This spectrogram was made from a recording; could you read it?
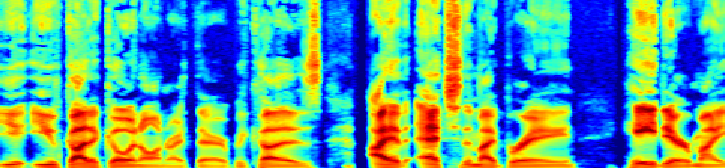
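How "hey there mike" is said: thick, exaggerated put-on Chicago accent. Speaker recalling a greeting etched in memory, thick chicago accent. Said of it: "in the most Chicago accent possible".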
